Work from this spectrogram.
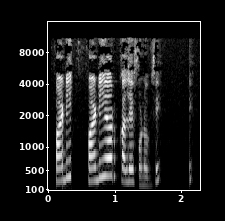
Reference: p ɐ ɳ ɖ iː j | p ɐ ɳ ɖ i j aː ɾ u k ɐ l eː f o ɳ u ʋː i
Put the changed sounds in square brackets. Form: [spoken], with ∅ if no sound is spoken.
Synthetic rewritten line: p ɐ ɳ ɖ [i] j | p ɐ ɳ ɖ i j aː ɾ u k ɐ l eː f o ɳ u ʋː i

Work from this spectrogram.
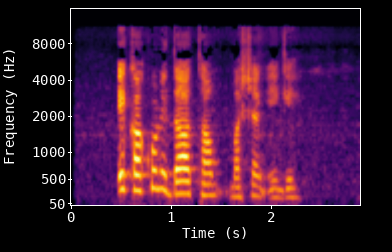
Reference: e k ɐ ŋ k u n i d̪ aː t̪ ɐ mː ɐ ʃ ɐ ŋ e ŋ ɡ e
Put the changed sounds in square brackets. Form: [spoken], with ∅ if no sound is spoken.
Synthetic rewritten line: e k ɐ [∅] k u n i d̪ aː t̪ ɐ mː ɐ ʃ ɐ ŋ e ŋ ɡ e

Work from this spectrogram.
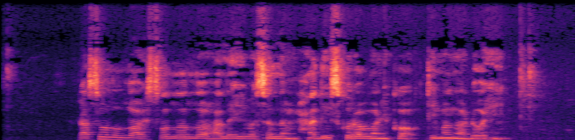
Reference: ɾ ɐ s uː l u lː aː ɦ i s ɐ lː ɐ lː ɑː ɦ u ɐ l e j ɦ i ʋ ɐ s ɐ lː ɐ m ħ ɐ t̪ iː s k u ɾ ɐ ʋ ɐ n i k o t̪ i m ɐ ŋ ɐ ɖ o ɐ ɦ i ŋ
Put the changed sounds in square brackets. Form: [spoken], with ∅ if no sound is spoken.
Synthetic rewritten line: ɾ ɐ s uː l u lː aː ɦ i s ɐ lː ɐ lː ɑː ɦ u ɐ l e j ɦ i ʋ ɐ s ɐ lː ɐ m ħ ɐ [d̪] iː s k u ɾ ɐ [ʋː] ɐ n i k o t̪ i m ɐ ŋ ɐ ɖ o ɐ ɦ i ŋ

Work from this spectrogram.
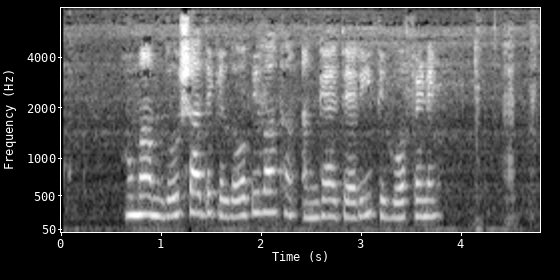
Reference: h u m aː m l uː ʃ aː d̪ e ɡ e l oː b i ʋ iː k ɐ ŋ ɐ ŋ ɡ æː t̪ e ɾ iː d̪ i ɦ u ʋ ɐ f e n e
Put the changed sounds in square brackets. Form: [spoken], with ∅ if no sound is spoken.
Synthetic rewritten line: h u m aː m l uː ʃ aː d̪ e ɡ e l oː b i ʋ [aː] k ɐ ŋ ɐ ŋ ɡ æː [d̪] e ɾ iː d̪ i ɦ u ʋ ɐ f e n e

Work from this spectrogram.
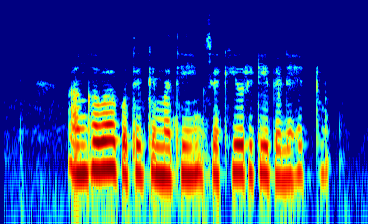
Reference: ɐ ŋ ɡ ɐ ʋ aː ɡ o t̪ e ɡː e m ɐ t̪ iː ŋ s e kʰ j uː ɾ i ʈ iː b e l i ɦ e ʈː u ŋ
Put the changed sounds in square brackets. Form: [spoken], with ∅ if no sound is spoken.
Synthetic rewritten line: ɐ ŋ ɡ ɐ ʋ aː ɡ o t̪ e ɡː e m ɐ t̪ iː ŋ s e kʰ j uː ɾ i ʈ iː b e l [e] ɦ e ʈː u ŋ

